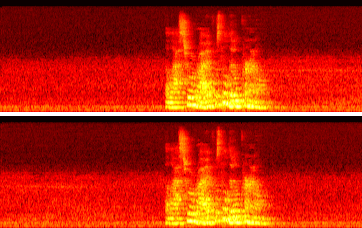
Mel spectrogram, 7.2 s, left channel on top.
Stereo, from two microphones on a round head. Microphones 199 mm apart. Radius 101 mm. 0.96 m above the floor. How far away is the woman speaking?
About 2.5 m.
